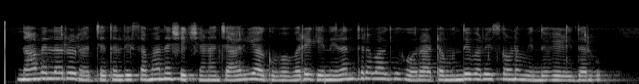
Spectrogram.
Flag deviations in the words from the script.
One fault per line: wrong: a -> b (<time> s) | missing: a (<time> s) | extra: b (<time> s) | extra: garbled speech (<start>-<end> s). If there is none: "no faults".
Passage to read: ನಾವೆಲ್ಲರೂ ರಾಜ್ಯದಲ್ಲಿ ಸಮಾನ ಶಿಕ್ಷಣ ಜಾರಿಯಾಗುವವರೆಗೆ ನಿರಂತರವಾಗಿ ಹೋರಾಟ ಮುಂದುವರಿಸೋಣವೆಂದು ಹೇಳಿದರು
no faults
